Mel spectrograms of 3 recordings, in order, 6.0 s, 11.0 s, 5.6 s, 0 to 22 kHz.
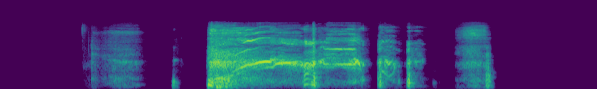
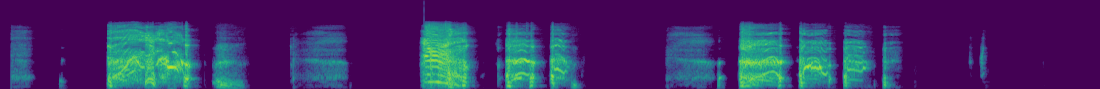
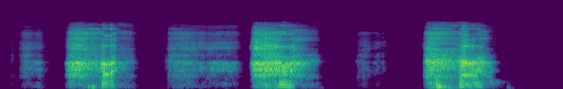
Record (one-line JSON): {"cough_length": "6.0 s", "cough_amplitude": 31826, "cough_signal_mean_std_ratio": 0.47, "three_cough_length": "11.0 s", "three_cough_amplitude": 32768, "three_cough_signal_mean_std_ratio": 0.44, "exhalation_length": "5.6 s", "exhalation_amplitude": 32767, "exhalation_signal_mean_std_ratio": 0.46, "survey_phase": "beta (2021-08-13 to 2022-03-07)", "age": "45-64", "gender": "Male", "wearing_mask": "No", "symptom_cough_any": true, "symptom_new_continuous_cough": true, "symptom_runny_or_blocked_nose": true, "symptom_shortness_of_breath": true, "symptom_sore_throat": true, "symptom_fatigue": true, "symptom_fever_high_temperature": true, "symptom_headache": true, "symptom_onset": "5 days", "smoker_status": "Current smoker (1 to 10 cigarettes per day)", "respiratory_condition_asthma": false, "respiratory_condition_other": false, "recruitment_source": "Test and Trace", "submission_delay": "2 days", "covid_test_result": "Positive", "covid_test_method": "RT-qPCR", "covid_ct_value": 15.6, "covid_ct_gene": "ORF1ab gene", "covid_ct_mean": 16.0, "covid_viral_load": "5700000 copies/ml", "covid_viral_load_category": "High viral load (>1M copies/ml)"}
